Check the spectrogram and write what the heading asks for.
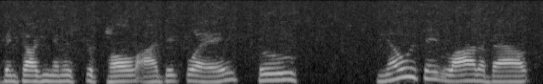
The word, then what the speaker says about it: Adigwe: So, ladies and gentlemen, we've been talking with Paul Adigwa. I am trying to say his name correctly. He's a Adigwe, very, Adigwe.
